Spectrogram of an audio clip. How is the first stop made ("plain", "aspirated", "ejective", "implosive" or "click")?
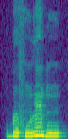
implosive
